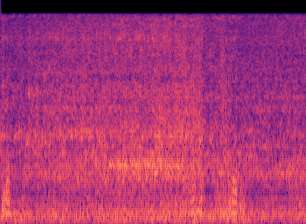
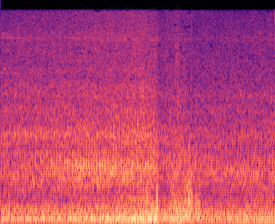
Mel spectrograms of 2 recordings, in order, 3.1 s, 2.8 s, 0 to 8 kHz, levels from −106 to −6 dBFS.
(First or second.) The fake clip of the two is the first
